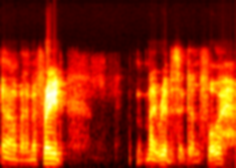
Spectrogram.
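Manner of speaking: loud, pained, wincing delivery. Voicing an injured character getting up with help: wincing in pain. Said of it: "he kinda winces as he".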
